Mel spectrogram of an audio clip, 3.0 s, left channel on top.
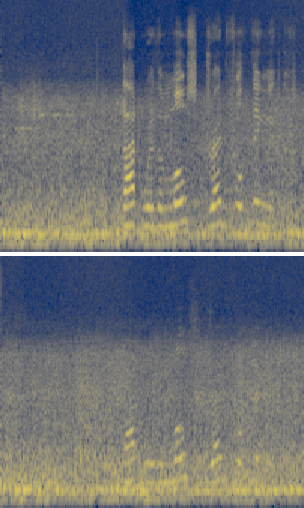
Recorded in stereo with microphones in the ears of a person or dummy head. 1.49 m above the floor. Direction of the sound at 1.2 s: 65° left (ahead or behind).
